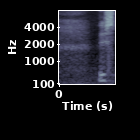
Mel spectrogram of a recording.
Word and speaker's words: these: All right, first of all, these is very long because S is pronounced as Z, and that makes the E even longer. E is a long vowel anyway, and the Z makes it even longer.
